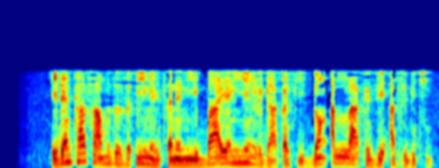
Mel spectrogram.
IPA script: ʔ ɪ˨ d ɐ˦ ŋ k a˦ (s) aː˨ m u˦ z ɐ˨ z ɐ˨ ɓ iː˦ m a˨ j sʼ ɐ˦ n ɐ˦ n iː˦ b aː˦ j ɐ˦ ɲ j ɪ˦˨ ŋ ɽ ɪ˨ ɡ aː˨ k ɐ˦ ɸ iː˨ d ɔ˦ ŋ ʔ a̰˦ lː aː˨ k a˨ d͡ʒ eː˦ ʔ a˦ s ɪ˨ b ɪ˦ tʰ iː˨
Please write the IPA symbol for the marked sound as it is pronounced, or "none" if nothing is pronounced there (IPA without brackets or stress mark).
s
